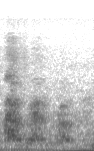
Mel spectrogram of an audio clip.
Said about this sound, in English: it's hard to concentrate with the dogs barking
